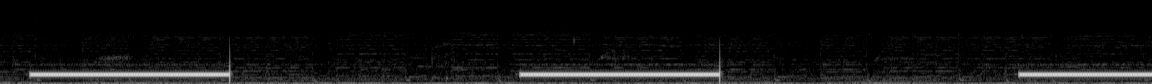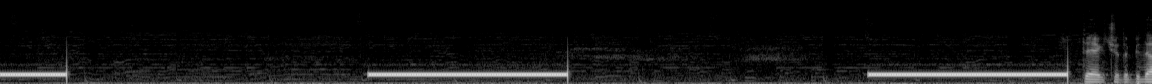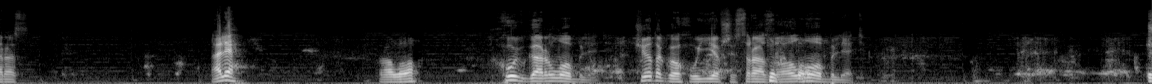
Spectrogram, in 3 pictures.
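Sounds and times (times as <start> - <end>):
telephone line tone beeps after dialing a number: 0.3 - 2.3, 5.2 - 7.2, 10.2 - 12.2, 15.2 - 17.2, 20.2 - 22.2
speech: 22.4 - 23.6, 25.2 - 25.5, 26.8 - 27.4, 28.0 - 31.7
laughter: 27.6 - 34.5.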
